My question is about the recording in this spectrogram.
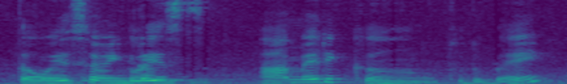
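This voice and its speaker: A woman's voice: mid-range voice, animated, brisk, a little mellow, slight background noise. A woman English teacher with a northern Brazilian accent, giving a recorded classroom lesson and often checking in with tag questions. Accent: northern Brazilian, Amazonas. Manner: peppers talk with tag questions to students.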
